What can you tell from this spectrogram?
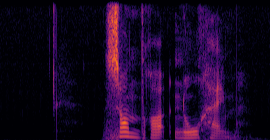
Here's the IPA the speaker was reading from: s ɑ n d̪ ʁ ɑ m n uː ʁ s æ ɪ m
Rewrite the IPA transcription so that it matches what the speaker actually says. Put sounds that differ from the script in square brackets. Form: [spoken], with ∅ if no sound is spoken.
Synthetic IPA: s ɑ n d̪ ʁ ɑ [∅] n uː ʁ [h] æ ɪ m

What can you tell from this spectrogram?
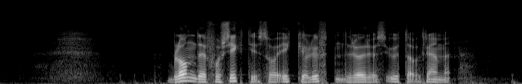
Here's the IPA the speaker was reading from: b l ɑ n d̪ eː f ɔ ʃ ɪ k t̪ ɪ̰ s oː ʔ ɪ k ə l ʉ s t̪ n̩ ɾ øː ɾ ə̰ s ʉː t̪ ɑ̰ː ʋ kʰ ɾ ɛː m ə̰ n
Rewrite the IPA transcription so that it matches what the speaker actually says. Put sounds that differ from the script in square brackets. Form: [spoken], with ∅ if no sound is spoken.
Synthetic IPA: b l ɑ n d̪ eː f ɔ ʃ ɪ k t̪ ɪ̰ s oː ʔ ɪ k ə l ʉ [f] t̪ n̩ ɾ øː ɾ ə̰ s ʉː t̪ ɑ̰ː ʋ kʰ ɾ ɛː m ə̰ n

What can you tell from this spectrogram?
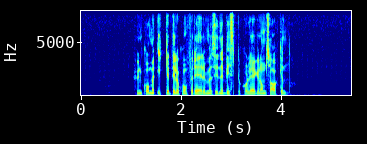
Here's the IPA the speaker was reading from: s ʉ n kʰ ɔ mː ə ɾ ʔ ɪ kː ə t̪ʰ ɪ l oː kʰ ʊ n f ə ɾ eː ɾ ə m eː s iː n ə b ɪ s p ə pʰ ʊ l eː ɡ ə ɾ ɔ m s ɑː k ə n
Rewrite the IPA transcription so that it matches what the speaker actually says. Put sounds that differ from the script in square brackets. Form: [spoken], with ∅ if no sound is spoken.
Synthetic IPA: [h] ʉ n kʰ ɔ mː ə ɾ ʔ ɪ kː ə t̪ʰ ɪ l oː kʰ ʊ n f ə ɾ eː ɾ ə m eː s iː n ə b ɪ s p ə [kʰ] ʊ l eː ɡ ə ɾ ɔ m s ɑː k ə n

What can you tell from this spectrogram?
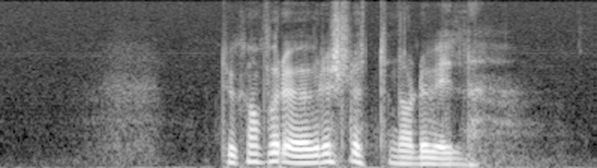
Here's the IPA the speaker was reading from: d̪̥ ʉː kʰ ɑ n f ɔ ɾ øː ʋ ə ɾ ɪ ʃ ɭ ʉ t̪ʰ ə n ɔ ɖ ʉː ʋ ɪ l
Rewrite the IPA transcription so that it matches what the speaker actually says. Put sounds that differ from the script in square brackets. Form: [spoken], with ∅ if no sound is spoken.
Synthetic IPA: d̪̥ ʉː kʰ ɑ n f ɔ ɾ øː ʋ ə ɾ ɪ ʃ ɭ ʉ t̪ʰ ə n ɔ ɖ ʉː ʋ ɪ l

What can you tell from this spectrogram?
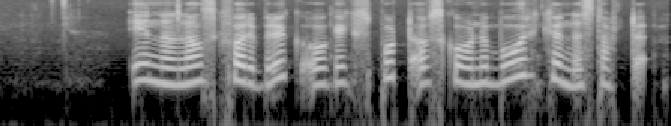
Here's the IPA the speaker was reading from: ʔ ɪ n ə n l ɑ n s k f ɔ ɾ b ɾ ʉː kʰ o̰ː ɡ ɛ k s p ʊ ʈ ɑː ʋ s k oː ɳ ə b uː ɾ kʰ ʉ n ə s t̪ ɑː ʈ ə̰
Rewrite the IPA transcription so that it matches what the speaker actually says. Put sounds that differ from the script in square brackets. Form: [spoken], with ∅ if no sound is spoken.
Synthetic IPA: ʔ ɪ n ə n l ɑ n s k f ɔ ɾ b ɾ ʉː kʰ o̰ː ɡ ɛ k s p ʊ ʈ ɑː ʋ s k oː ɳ ə b uː ɾ kʰ ʉ n ə s t̪ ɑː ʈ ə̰

